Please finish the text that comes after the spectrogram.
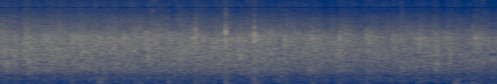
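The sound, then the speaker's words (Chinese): The audience of Burnaby Alliance Church applauds steadily after a baptism, giving applause to God, a dense wash of many hands clapping at an even, sustained loudness for several seconds, with no voices rising above it. “都一齐，我哋俾一个好大嘅掌声俾我哋嘅天父啊嘛！”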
